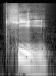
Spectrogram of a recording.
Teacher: The Romans didn't have that sound, or the letter chi. So since it was a breathy or aspirated K sound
